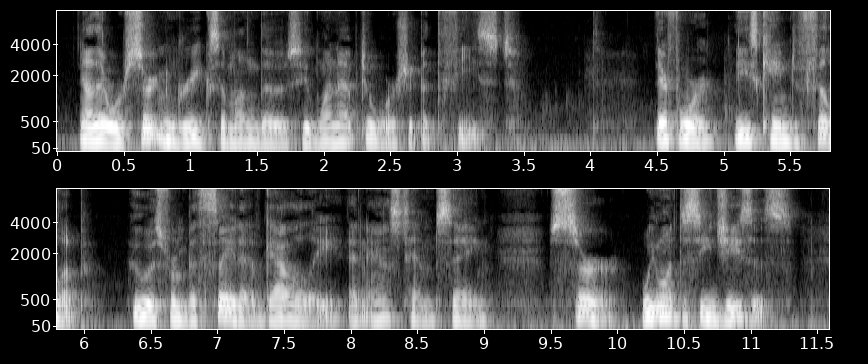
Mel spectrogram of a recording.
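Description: At a moderate pace, a man with medium pitch speaks in a dark, mellow, somewhat breathy tone, with ordinary pitch variation and big swings in loudness. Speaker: scripture reader. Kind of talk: scripture reading, steady devotional read-aloud of a Bible chapter. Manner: calm, measured, reverent.

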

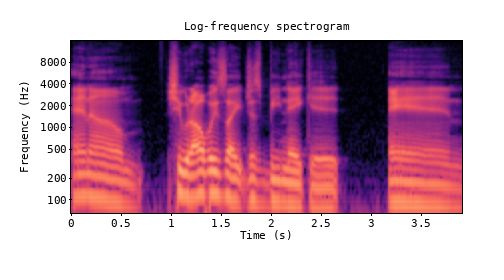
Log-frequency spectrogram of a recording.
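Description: A man's very deep, low pitch with ordinary pitch variation. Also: very clean recording, silent background. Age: 30s. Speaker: comedian and former massage therapist. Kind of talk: casual interview chat, storytelling.

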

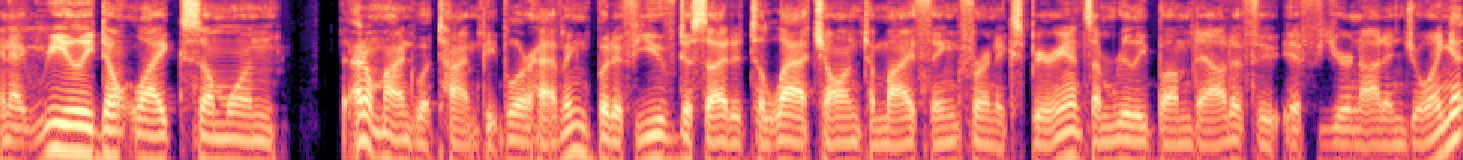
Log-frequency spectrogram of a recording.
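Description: In a very clean recording with a silent background, a man with a very deep, low voice speaks fairly quickly with ordinary pitch variation. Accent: American. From US South, Louisiana. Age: 30s. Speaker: strength athlete. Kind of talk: casual chat.

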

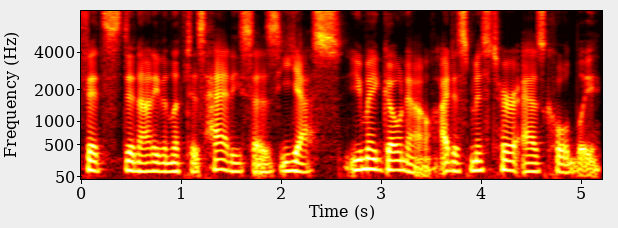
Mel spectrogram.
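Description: Fairly even intonation in plain reading aloud.

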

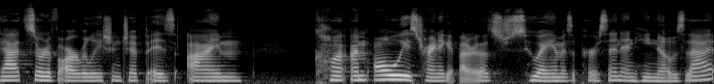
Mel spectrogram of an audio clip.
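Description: In a very clean recording with a silent background, a woman with an American accent speaks at a fairly low pitch in a monotone, flat intonation. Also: moderate pace. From Oklahoma. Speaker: political reporter. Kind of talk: interview. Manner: loud talker.

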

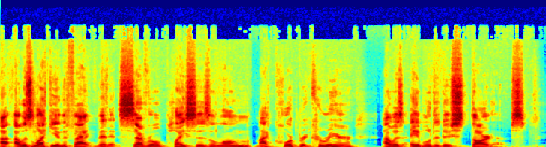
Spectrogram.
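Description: A man with a Southern US accent speaks at medium pitch and a moderate pace. His pitch swings very widely in a very clean recording with a silent background. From US South, northwest Georgia. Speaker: entrepreneur. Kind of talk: interview.

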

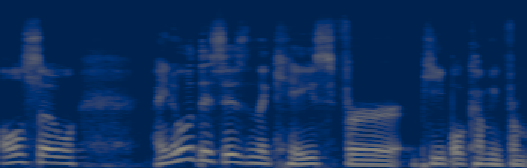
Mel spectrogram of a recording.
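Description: Lively intonation marks a man speaking with an American accent at a moderate pace. The recording is very clean, with a silent background. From United States. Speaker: podcast host and master's student. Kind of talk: scripted podcast monologue.

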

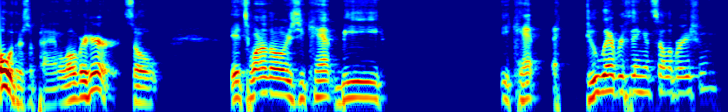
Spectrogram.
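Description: Lively in intonation and fairly quick in pace, a man speaks with big swings in loudness and long, frequent pauses. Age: 40s. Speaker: podcaster and fan convention attendee. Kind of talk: casual chat. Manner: halting, many false starts.

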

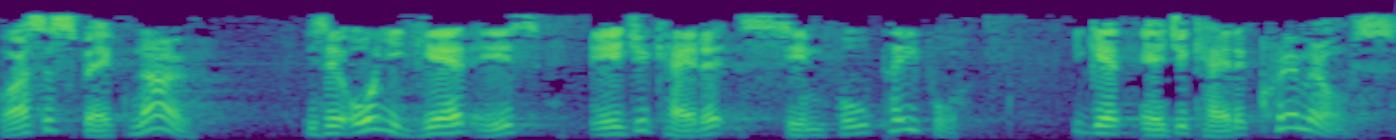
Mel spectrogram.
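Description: With an Australian accent, a man talks at a moderate pace in a fairly high pitch, using very wide pitch swings and long, frequent pauses. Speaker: preacher.

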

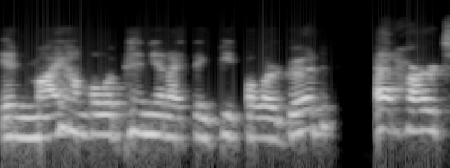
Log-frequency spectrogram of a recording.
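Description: This woman has a fairly high pitch. She speaks in a Minnesotan accent. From US East Coast. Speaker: consultant and trainer. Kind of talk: interview conversation.

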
